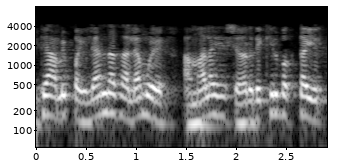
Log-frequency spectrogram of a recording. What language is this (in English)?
Marathi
